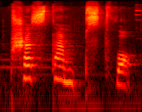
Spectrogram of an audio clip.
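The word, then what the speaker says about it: przestępstwo: Так, тут складність, тому що маємо пше. Ну, ми в принципі для нас не дуже складність, бо ми пше-пше знаємо так про польську, але пше стемп стемп. Оце оці носувки так мучать вас. Пшестемпство. А далі ще купа приголосних підряд.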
